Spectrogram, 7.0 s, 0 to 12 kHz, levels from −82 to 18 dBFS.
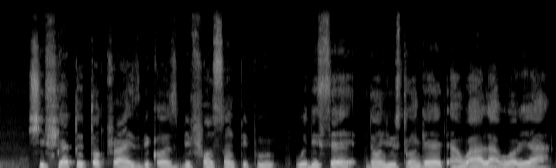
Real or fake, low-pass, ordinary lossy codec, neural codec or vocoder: real; 10.8 kHz; none; none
